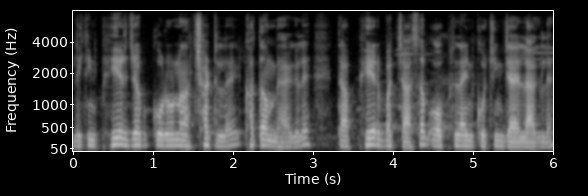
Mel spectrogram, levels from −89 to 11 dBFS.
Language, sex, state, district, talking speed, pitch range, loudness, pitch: Maithili, male, Bihar, Saharsa, 160 wpm, 110-130 Hz, -21 LUFS, 115 Hz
